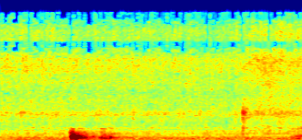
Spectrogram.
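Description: White wine poured into a hot pan of browned beef shank for osso buco hits with a brief burst of sizzling that quickly settles into a low, steady frying hiss.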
